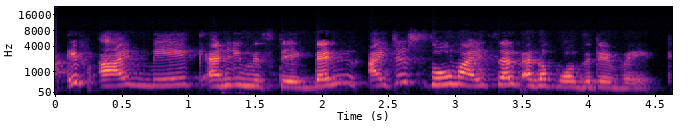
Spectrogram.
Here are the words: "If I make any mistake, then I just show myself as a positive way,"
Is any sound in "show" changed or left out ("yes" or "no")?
yes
